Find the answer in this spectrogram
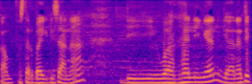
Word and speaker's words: Wageningen: Wageningen. Wageningen, Ya. waduh. Pronunciation-nya Belanda itu, Pan. Masyaallah. Agak ada h-nya sedikit di sini.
